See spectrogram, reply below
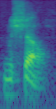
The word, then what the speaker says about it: Meshel: That's Meshel.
